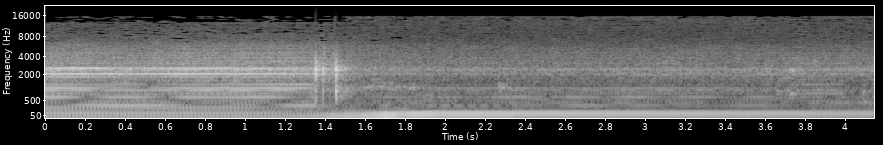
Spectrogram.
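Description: Electric guitar and bass of a punk rock band holding a chord that rings on. About a second and a half in, a new chord is struck with a sharp attack and a lower bass note, then left ringing and slowly fading.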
